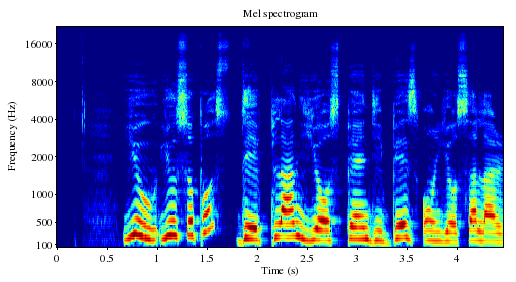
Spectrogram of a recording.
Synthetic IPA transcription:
jujusɔposdeplãnjɔspɛ̃ndibesɔ̃njɔsalaɹi

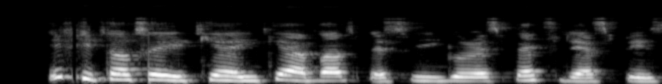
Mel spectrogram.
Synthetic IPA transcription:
ifjutɔtsejukʰɛɛjukɛɛabaʊtpɛsĩnjuɡoɹɛspɛk̚tdɛaspes

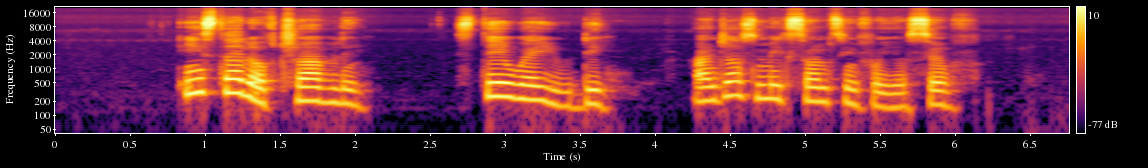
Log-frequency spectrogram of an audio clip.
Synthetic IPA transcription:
ĩnstɛɾɔftʰɹavlĩŋ | stewɛjude | ãnd͡ʒɔsmeksɔ̃mtĩnfɔjɔsɛlf

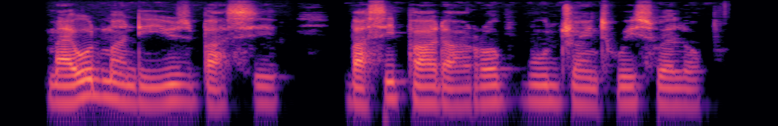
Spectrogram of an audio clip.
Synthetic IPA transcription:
maɪold̚mãndejuzbas | basipʰadaɹɔb̚wud͡ʒɔ̃j̃ntʰwiswɛlɔp

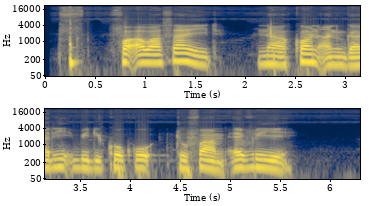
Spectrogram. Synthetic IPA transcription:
fɔʔawasajd | nakʰɔ̃nã̰nɡaɾibidikʰokʰo | tufamɛvɾiji

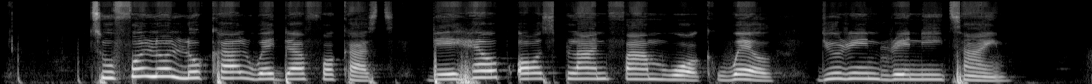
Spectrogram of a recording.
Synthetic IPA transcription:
tʰufɔlolokʰalwɛdafɔkʰast | dehɛlpɔsplãnfamwɔkwɛl | djuɹĩŋɹenitʰãɪ̃m

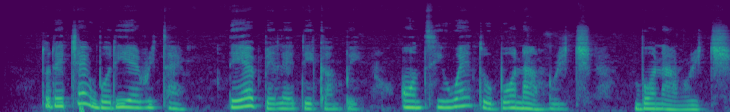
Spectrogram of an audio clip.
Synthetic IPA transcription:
todet͡ʃɛk̚bɔdievɾitʰãɪ̃m | deɛbelɛdekaŋ͡m̩k͡pe | ɔn̩tʰiwɛ̃ntobɔnamɾit͡ʃ | bɔnamɾit͡ʃ

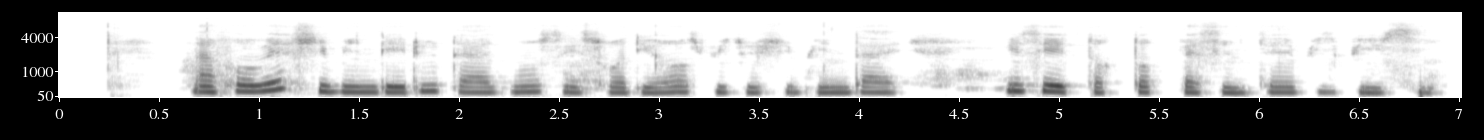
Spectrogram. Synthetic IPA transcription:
nafɔwɛʃibĩndedudajaɡ̚nosisfɔdehɔspitaʃibĩndaɪjusetɔk̚tɔk̚pɛsĩntalbibisi

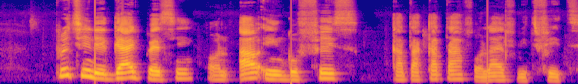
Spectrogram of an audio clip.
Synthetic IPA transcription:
pɹit͡ʃĩndeɡaɪd̚pɛsĩnɔ̃naʊʔĩŋɡofes | katakatafɔlaɪfwidfet

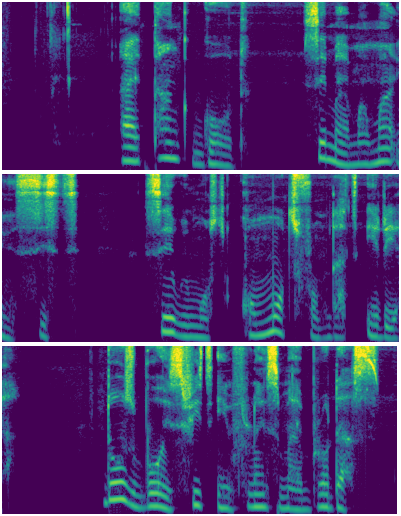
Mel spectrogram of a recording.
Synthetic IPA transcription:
aɪtãŋkɡɔd | semaɪmamaʔĩnsist | sewimɔstkʰɔmɔtfɹɔ̃mdateɹia | dozbɔɪsfitĩnfluɛ̃nsmaɪbɹɔdas

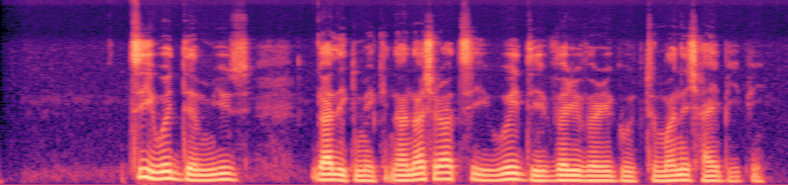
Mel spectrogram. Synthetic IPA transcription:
tʰiwedemjuz | ɡalikmiknanat͡ʃɔɾaltʰiwedevɛɹivɛɹiɡud̚tʰumaned͡ʒhaɪbipʰi

